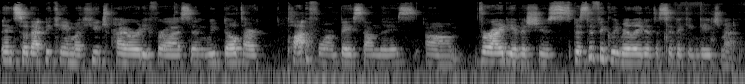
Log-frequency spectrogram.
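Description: A woman at medium pitch in an American accent, very fast in pace, fairly even in intonation, with audible room echo. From Michigan, Grand Blanc. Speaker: recent graduate and student activist. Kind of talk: casual interview.

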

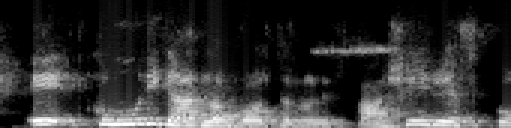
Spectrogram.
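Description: Lively intonation from a woman, with audible room echo. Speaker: dance teacher. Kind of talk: interview. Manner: energetic; halting with fillers.

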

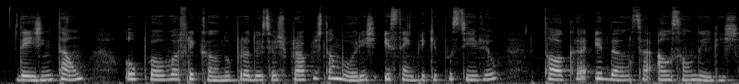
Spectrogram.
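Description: A woman's somewhat breathy voice, fairly high in pitch with a dark, mellow tone, fairly slow and fairly even in intonation, on a very clean recording with a silent background. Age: young. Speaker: pedagogy student. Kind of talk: reading aloud.

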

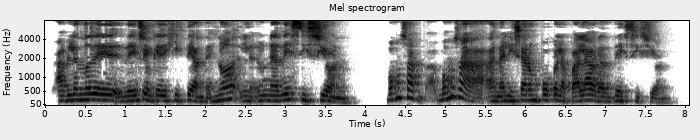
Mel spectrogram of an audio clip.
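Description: With audible room echo, a woman speaks at a moderate pace in a fairly low pitch, with lively intonation and very even loudness. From Brazil. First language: Portuguese (speaking Spanish). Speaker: podcast co-host, wellness coach. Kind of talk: motivational talk.

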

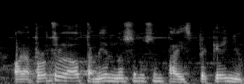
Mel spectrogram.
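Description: Very fast speech from a man, with music in the background. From Mexico. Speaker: comic artist. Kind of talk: interview. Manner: hesitant, many fillers.

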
